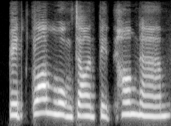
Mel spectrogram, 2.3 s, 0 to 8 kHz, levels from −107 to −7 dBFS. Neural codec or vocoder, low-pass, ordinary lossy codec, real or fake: codec, 16 kHz, 0.8 kbps, ZipCodec; none; none; fake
